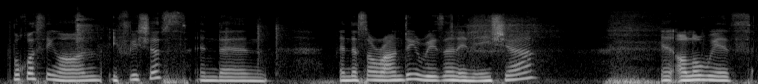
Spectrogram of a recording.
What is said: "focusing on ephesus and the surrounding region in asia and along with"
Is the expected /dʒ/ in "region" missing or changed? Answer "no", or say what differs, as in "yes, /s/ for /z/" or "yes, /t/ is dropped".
yes, /z/ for /dʒ/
